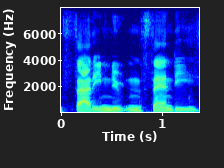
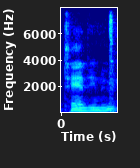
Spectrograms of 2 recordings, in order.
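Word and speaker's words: Thandie Newton: I can never say her name. Thady Newton. Tandy Newton. Tandy.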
